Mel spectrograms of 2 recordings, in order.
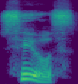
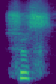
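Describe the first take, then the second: First: The vowel is said long. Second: The vowel is said short. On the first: The speaker calls it right. "ഊ എന്നുള്ളത് നീട്ടി" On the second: The speaker calls it wrong. "എന്നല്ല"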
